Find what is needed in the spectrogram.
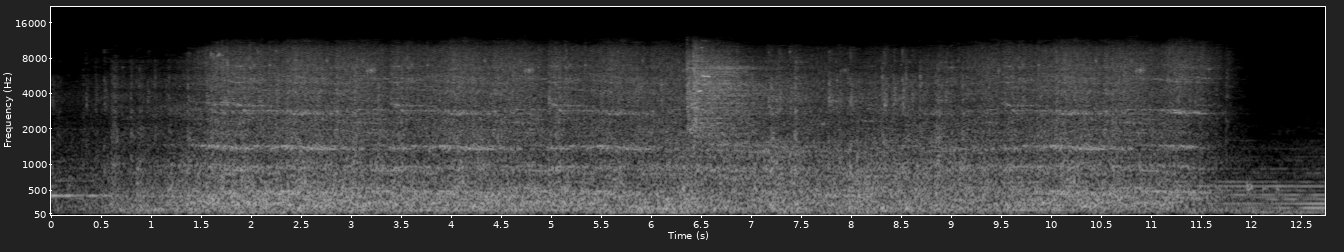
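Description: Subway train running through a tunnel: a loud, steady rumble and rattle with a thin high whine over it. It swells about six seconds in and cuts off suddenly near the end.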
